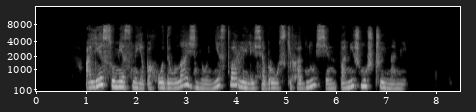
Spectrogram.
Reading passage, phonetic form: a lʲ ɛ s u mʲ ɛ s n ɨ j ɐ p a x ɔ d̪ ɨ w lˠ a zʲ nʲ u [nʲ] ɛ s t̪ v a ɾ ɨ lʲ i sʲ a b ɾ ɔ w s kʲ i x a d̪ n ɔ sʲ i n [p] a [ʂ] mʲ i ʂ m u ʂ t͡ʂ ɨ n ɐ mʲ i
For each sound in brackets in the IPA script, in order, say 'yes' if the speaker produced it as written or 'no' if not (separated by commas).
yes, yes, no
